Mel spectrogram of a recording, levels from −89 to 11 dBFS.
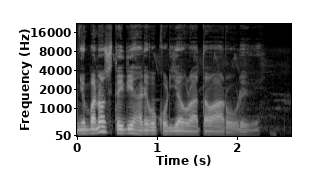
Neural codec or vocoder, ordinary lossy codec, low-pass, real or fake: none; none; none; real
